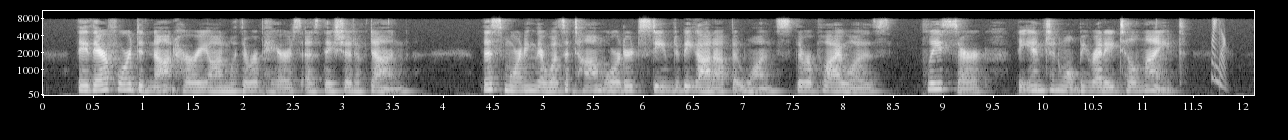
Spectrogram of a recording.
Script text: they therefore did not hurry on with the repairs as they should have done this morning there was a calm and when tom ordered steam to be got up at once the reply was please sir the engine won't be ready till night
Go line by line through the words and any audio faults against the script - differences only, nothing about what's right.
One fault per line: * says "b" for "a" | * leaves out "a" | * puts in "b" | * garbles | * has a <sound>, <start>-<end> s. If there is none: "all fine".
* leaves out "calm and when"
* has a chirp, 11.7-11.9 s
